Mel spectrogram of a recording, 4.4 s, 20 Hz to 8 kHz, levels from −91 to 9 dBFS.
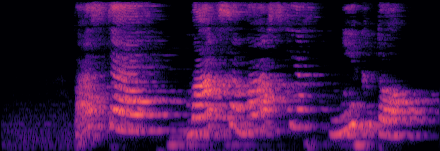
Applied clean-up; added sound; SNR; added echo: classical method WPE with log-MMSE.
